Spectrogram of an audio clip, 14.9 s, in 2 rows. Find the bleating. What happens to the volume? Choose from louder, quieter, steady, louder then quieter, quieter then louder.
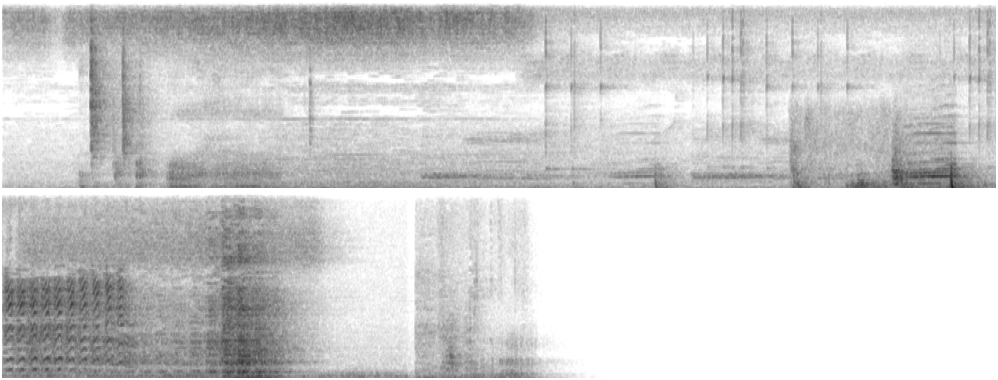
louder.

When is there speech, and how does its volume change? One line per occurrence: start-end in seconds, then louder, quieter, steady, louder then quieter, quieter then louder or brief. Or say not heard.
not heard.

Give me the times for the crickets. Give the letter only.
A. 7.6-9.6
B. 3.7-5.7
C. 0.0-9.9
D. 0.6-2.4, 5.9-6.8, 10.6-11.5
C.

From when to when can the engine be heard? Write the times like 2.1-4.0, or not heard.
7.6-9.6.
